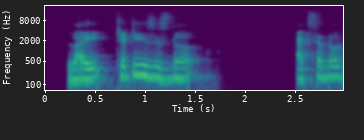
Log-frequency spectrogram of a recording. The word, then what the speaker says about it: litotes: The correct answer is Lytetes. Correct answer is A for apple. Many people pronounce it as litotes. Okay, that's not really the acceptable pronunciation. Lytetes is the acceptable pronunciation.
